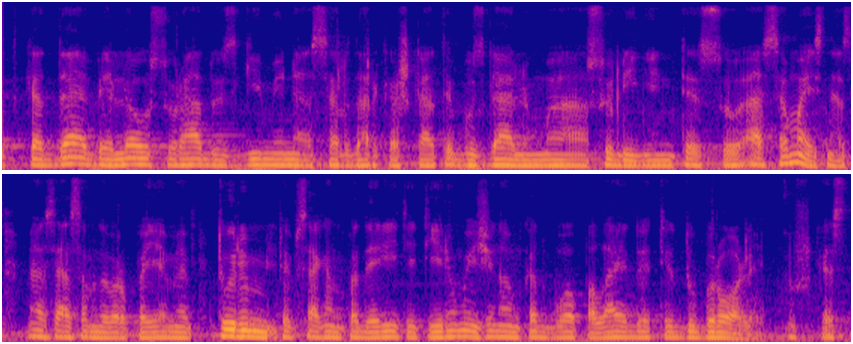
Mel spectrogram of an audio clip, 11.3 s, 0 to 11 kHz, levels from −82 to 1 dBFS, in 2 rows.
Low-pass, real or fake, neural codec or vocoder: 9.9 kHz; real; none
